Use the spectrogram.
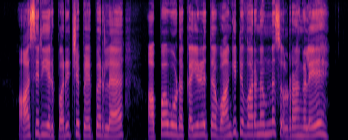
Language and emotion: Tamil, fearful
